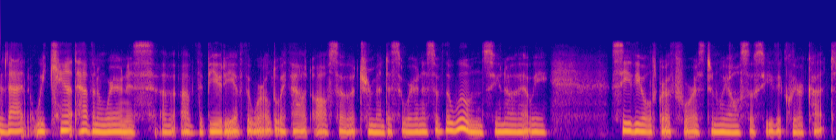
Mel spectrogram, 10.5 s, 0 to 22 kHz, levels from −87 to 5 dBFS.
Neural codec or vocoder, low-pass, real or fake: none; 7.2 kHz; real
